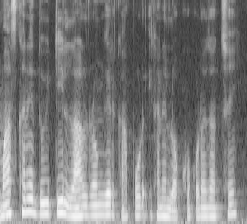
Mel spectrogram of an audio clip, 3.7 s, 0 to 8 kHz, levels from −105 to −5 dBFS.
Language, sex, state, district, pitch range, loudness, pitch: Bengali, male, West Bengal, Alipurduar, 115-145 Hz, -15 LUFS, 130 Hz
